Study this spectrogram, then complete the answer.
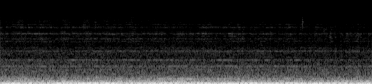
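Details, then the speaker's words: Toyota Aygo driving after a new front wheel bearing was fitted: only steady low road and engine rumble, with no growl rising with speed; the bearing noise is gone, though another noise remains and something may be rubbing the disc. "ben on en a plus le bruit de roulement on n'est pas loin du compte"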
